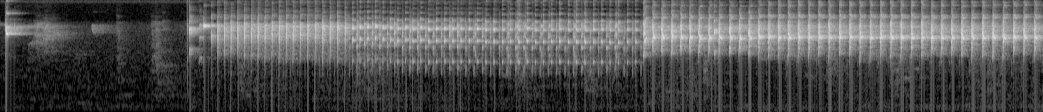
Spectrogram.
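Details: Lovebird fighter singing a long ngekek, used as a lure to make other lovebirds sing: after a brief chirp, a fast, unbroken chattering trill of rapid rattling notes runs for over eight seconds, brightening slightly midway.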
